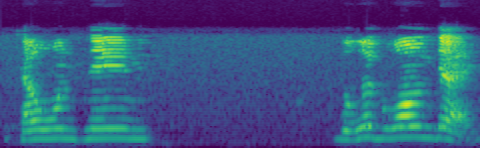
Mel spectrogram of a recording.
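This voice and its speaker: A man's voice: high voice, steady tone, very slow. A man co-hosting a poetry show, making casual comments and reading short verse aloud. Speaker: poetry podcast co-host, poet. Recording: muffled, tinny phone-like audio.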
